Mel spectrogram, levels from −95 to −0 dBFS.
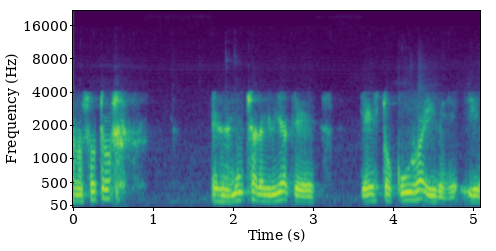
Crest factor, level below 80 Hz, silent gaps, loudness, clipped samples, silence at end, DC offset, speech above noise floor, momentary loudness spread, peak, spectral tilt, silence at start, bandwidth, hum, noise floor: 16 dB; -66 dBFS; none; -16 LUFS; under 0.1%; 0 s; under 0.1%; 39 dB; 8 LU; 0 dBFS; -7.5 dB/octave; 0 s; 4.5 kHz; none; -54 dBFS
